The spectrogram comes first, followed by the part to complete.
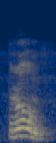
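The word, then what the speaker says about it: roam: Next, जब ओ के बाद ए आए, जब ओ के बाद ए आए, जब भी ओ के बाद ए आओगा तो ए साइलेंट होगा। रोर, रोस्ट, रोम, ओ के बाद ए आया हुआ है तो ए साइलेंट।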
